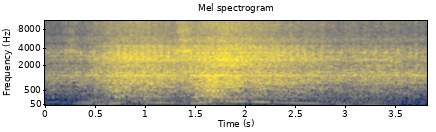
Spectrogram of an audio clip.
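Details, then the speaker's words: 2000 Honda Accord 3.0L after OEM idle air control valve replacement and EGR reinstalled: low smooth idle after a brief blip, no surging, no check engine light; code P0505 fixed. "as you can hear the engine is running the idle speed is very low the engine sounds great"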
